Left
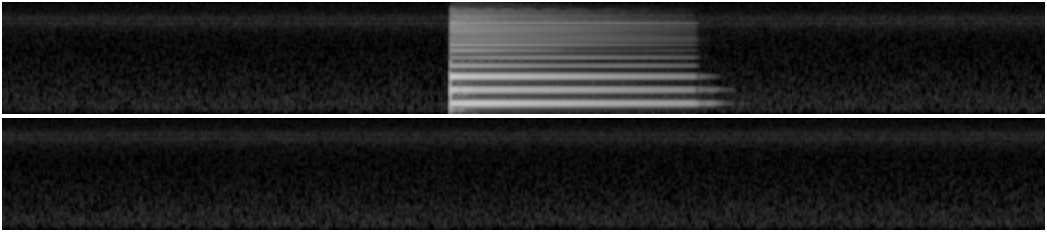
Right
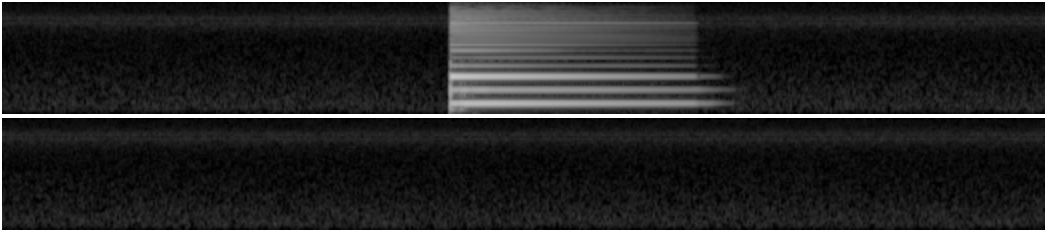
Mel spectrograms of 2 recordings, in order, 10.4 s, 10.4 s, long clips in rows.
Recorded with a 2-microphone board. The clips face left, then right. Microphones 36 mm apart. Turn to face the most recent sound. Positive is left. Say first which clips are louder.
# left 2 dB
turn(degrees=15)  # may be behind; listen again after turning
